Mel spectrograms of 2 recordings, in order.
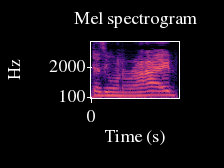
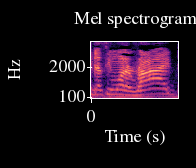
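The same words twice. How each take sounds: First: Much softer, lower, suggestive question. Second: Said in the usual way. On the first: Shown as a demonstration. Repeating the question to hint at sex, low and soft. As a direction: ask it with a sly innuendo. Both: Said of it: "If you know what I mean".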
